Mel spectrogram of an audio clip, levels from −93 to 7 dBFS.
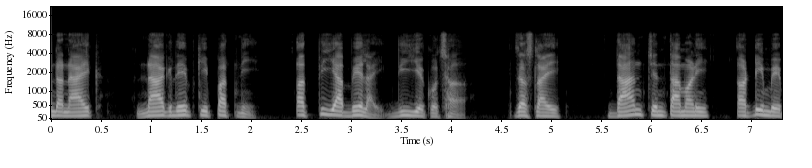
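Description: This is a speech clip with one short concealed packet loss at 4.08 to 4.26 s. About 40 ms of audio never made it to the decoder in time, so the receiver patched roughly 44 ms by carrying the last stretch of sound forward and easing back into the real signal. You hear a quick smear or wobble there, with a small bit of added delay, around 10 ms. It's all coming through a call path whose top end stops near 8 kHz, which fits Opus at a modest bitrate.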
